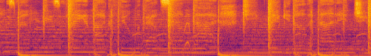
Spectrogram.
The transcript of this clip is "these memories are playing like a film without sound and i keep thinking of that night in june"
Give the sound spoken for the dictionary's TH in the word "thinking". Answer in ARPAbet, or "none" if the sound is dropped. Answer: TH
